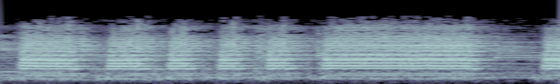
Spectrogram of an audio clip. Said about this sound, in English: Here, here, cut out that racket. But, officer, that car in front, it stopped right in the middle of the road. It's blocking the whole street. You think you're Joshua and gonna blow it out of the way with your horn?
